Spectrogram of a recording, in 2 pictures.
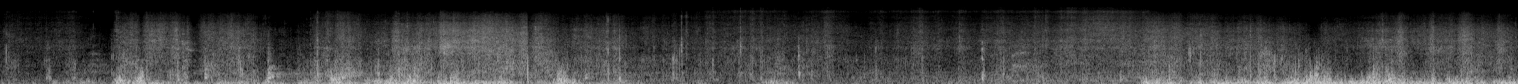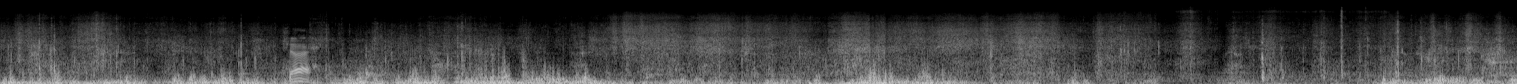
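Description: Mountain bike riding over a rocky, leaf-strewn trail: tyres and bike clattering over rock and dry leaves, with wind rumbling on the microphone.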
